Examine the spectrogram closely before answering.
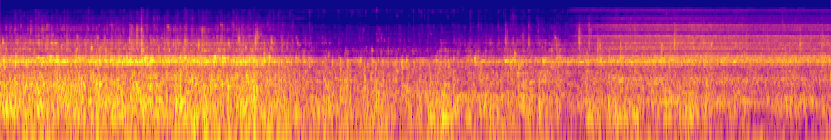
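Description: Muffled underwater rumbling and hiss fill the scene.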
